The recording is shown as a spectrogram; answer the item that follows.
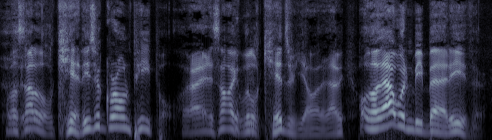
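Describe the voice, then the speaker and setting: Middle-aged male sports radio host, fifties, slightly high voice, emphatic and conversational, very dry recording. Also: big pitch swings, very fast, no room sound. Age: 50s. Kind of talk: casual sports talk chat.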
